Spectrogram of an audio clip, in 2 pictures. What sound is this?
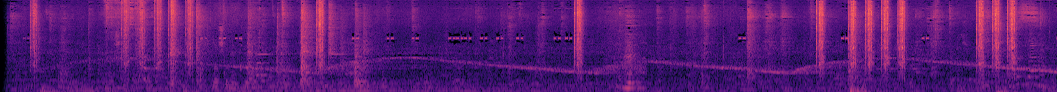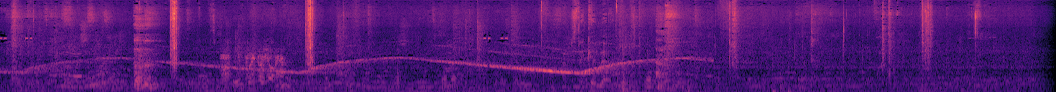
Camera clicks in Israeli Court
Photographers taking photos inside a court in Israel. Sirens from distance. Some Hebrew words
camera-clicks, siren, Israel, Hebrew, journalist, court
